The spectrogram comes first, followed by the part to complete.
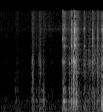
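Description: Near silence, then a short run of faint clicks and taps starting a little over a second in.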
